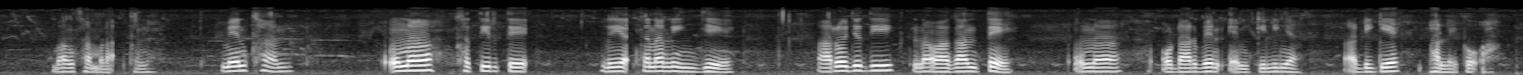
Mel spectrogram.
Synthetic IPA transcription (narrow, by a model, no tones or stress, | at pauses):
baŋsamɽa̰ʔkana | mɛnkʰan | ɔ̰nakʰət̪iɾt̪ɛ | ləjaʔkanaliŋd͡ʒɛ | aɾɔd͡ʒɔd̪inawaɡant̪ɛ | ɔ̰na | ɔɖaɾbɛnɛ̰mkiliɲa | ə̰ɖiɡɛbʱalɛ̰kɔ̰ʔa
